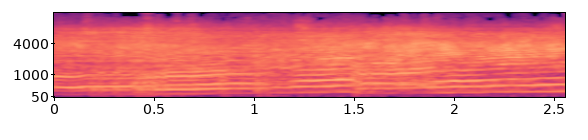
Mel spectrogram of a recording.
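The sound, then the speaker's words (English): A high-revving Formula One hybrid V6 race car engine, combined with electric motors and turbochargers, screams steadily with strong harmonic whine, pitch rising and dipping slightly as it shifts, loud with no talking. “Formula One now is actually a hybrid, and so they have a combination of electric motors, turbochargers, and a V6 engine.”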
